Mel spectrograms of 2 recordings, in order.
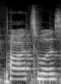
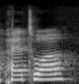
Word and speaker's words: patois: because the S is silent, like patois.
